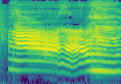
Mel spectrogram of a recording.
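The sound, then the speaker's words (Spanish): A person imitates a cat with one long, drawn-out meow, the pitch wavering and dipping in the middle before rising again, loud with no other sounds around it. “Y que, pues, ¿dónde está el gato ahí maullando, güey?”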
